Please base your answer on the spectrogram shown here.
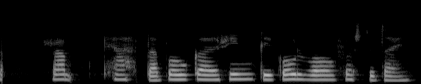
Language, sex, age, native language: Icelandic, female, 12, Icelandic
